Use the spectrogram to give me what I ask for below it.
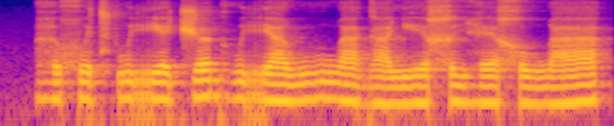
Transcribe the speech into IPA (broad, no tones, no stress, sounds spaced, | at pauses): ɦ ə χʷ e t͡sʼ u rʲ ɛ t͡ʃ œ ɡʱ u rʲ a w u w a ɡ a lʲ e χ i ɦ ɛ χ u w a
